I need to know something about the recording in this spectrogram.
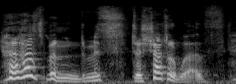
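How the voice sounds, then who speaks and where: A woman's voice: low voice, huge pitch swings, a little slow, husky, exaggerated voice. An actress playing a pompous, self-satisfied older aristocratic lady with an upper-class English accent in a radio comedy drama. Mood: haughty. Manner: pompous, stately, commanding.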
